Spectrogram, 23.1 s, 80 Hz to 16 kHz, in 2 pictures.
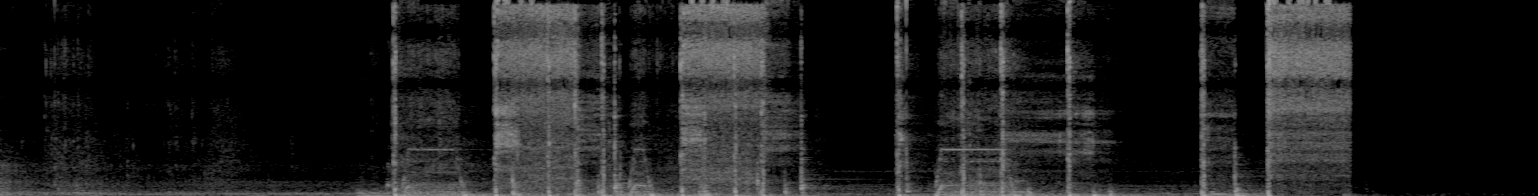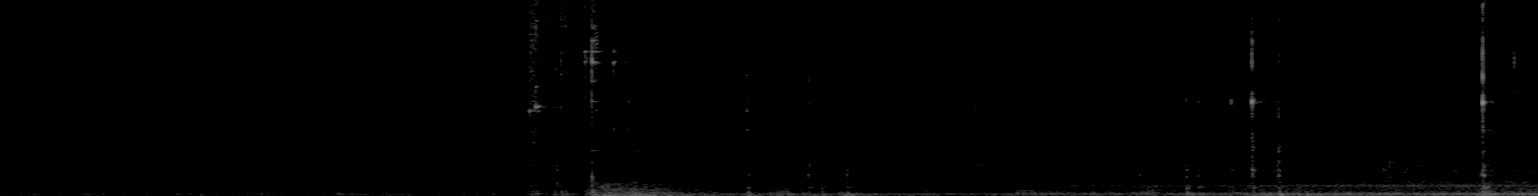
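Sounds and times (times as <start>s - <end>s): soldering machine clicks and clacks: 2.8s - 10.2s
loud bursts of hiss: 3.0s - 6.1s, 9.0s - 10.2s.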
